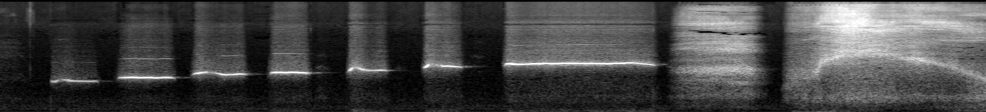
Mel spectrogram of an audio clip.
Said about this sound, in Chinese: 她感觉已经练好了吹口哨。 鼓起全身的力气，大声地说：“秋天到，吹口哨。”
